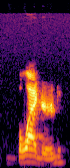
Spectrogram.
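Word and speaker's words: blackguard: prestige classes that exploit that space yeah the blaggard which is actually how it's pronounced cousin since the whole consult means a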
